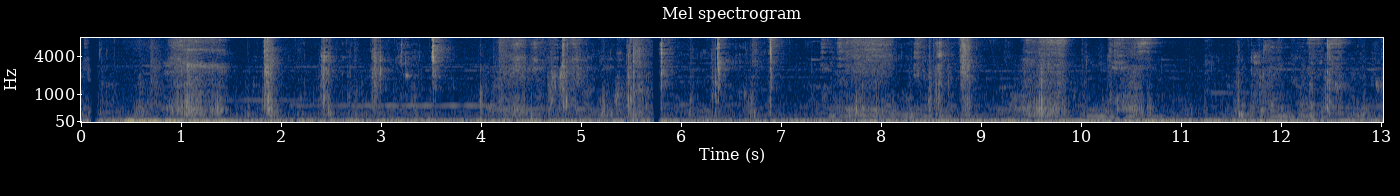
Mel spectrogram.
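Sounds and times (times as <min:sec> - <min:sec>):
person chewing crunchy food: 0:00.6 - 0:10.6.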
